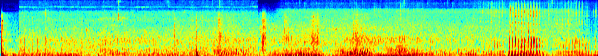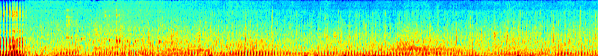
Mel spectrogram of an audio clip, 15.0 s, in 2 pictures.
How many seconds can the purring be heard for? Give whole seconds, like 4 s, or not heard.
15 s.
